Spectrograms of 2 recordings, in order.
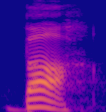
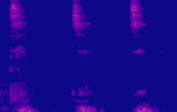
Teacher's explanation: They add the schwa sound. They're oversaying some of their letters. · Shown in: first take · Ta instead of t.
